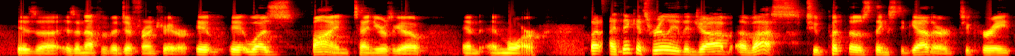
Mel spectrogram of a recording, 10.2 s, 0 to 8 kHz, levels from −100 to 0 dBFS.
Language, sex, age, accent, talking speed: English, male, 40-59, American, 190 wpm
